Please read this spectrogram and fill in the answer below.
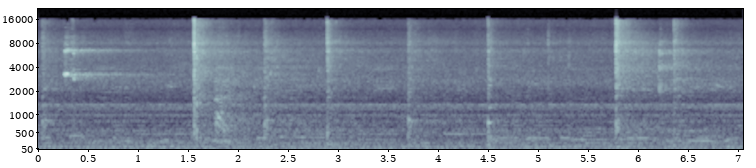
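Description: Badminton rackets striking a shuttlecock in a rally, a string of about seven sharp hits roughly a second apart, over the steady hum of the hall.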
